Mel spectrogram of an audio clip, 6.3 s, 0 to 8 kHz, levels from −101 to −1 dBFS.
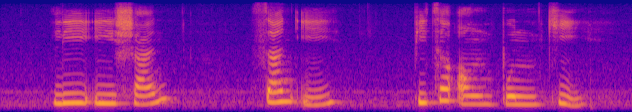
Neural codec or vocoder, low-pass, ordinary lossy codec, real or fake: none; 7.2 kHz; none; real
